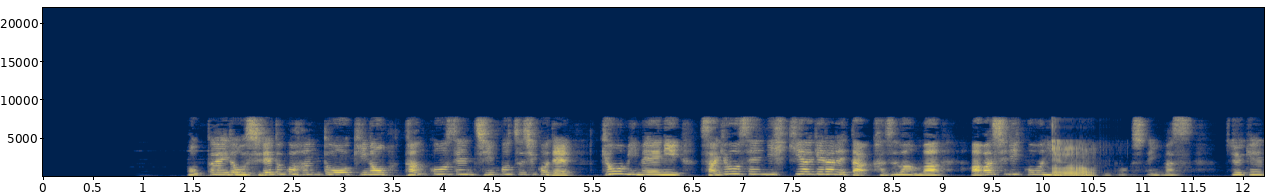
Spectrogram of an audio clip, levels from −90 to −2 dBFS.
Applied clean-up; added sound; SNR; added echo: neural mask model DeepFilterNet 3.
